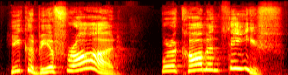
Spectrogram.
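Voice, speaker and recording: Man putting on a high, blustering, suspicious town leader. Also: huge pitch swings, unhurried, a bit bright, heavily acted. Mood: accusing. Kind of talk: fairy-tale audiobook character voice.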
